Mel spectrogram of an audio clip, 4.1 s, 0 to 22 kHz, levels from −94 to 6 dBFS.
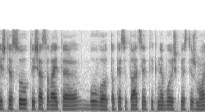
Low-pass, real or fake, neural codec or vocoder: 7.2 kHz; real; none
